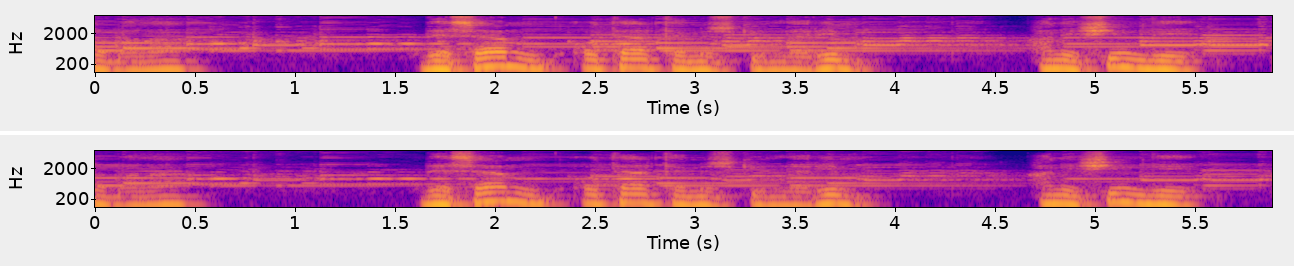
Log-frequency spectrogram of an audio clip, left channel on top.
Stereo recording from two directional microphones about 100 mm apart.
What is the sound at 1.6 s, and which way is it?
Speech, 10° left (ahead or behind).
